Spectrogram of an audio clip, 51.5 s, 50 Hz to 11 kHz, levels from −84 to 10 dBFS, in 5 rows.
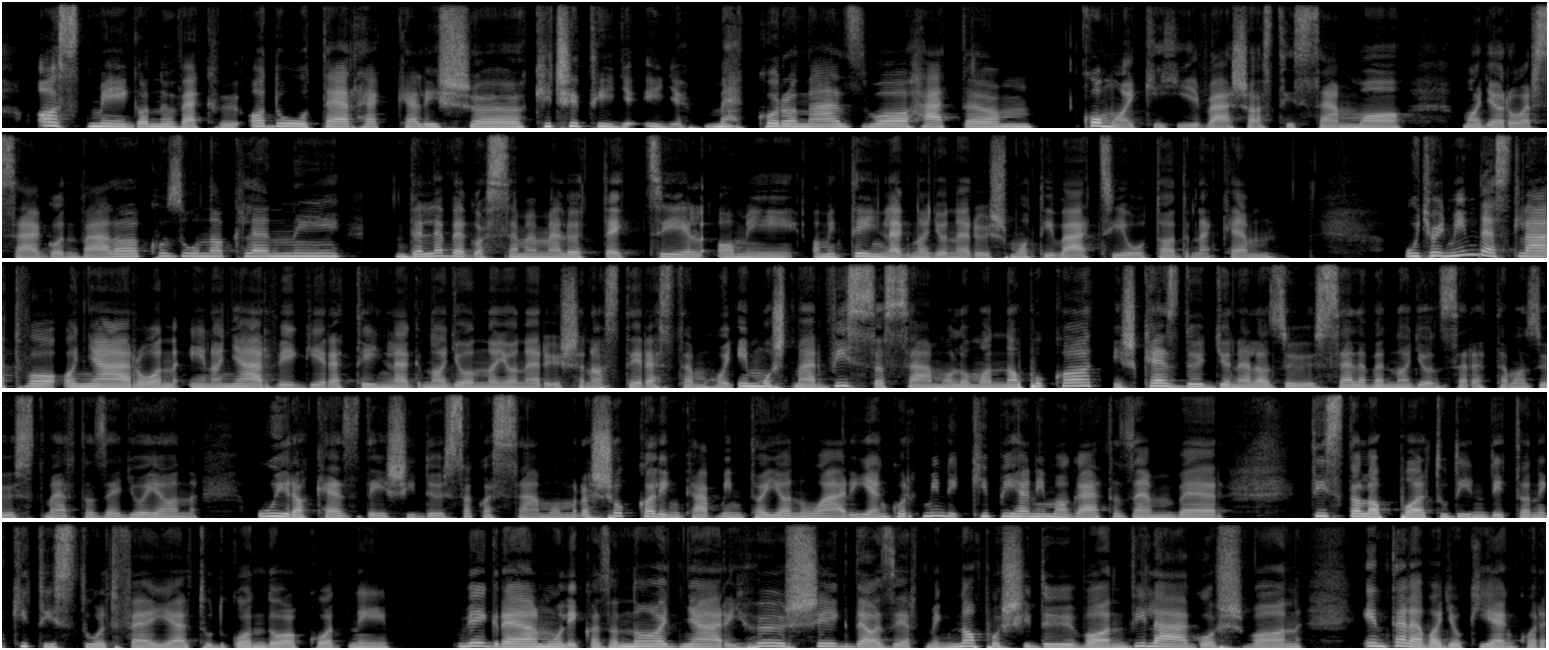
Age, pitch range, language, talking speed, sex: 20-39, 180-220 Hz, Hungarian, 130 wpm, female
